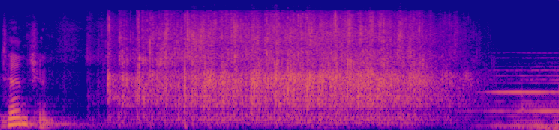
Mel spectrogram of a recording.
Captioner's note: audience clapping; soft melodic music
